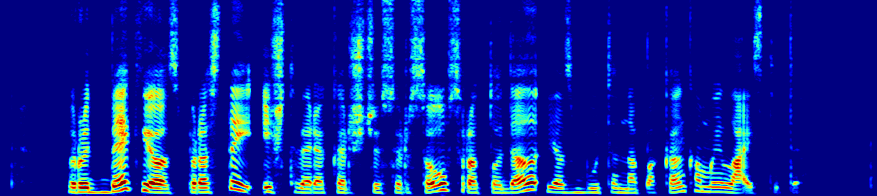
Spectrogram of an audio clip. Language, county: Lithuanian, Utena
